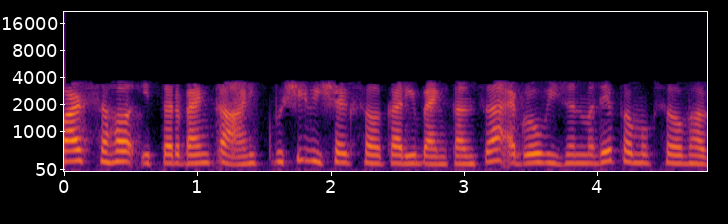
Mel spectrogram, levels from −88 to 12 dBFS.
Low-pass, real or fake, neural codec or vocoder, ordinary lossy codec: 3.6 kHz; fake; codec, 16 kHz, 0.7 kbps, FocalCodec; MP3, 24 kbps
